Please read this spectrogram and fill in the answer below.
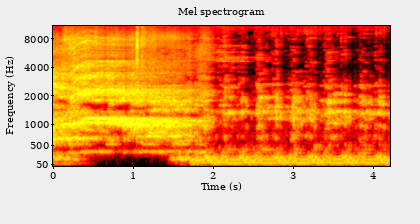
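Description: Dance-fitness music with a keyboard sound playing loud and steady. The bass drops out for about a second near the start, then a heavy beat comes back in about halfway through.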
